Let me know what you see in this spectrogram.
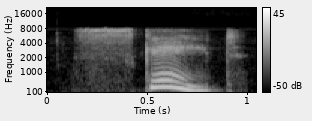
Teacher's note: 모든 무성음이 S 붙으면서 어떻해요 약간 유성음화 되거든요 그래서 끄 발음이 돼요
